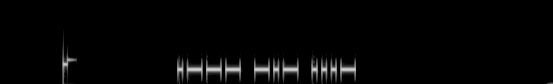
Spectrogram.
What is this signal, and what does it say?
Morse code, heard as a keyed tone, about 25 wpm, 700 Hz. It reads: JKV
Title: USA Call Sign Postfixes - 3 Letters 25wpm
